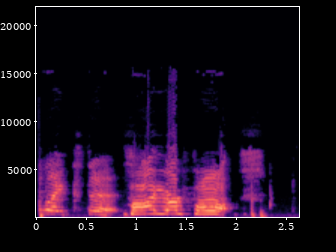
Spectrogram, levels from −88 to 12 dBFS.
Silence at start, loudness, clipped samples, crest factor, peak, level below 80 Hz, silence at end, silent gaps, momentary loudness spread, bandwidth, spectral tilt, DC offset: 0.05 s; -12 LUFS; under 0.1%; 12 dB; 0 dBFS; -70 dBFS; 0.35 s; none; 20 LU; 9.2 kHz; -3 dB/octave; under 0.1%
